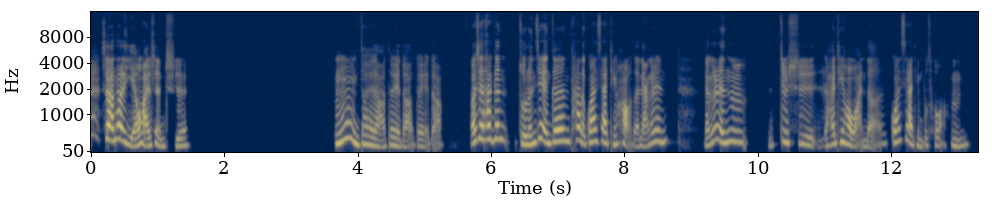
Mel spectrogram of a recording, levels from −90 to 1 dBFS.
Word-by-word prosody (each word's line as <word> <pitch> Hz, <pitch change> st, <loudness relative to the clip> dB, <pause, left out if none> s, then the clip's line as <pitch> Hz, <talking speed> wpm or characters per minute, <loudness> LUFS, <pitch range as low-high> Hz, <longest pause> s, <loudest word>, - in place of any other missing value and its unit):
虽 375 Hz, -, +7 dB
然 330 Hz, -2 st, +10 dB
他 370 Hz, -, +6 dB
的 330 Hz, -, +7 dB
颜 200 Hz, -7 st, 0 dB
我 -, -, +6 dB
还 190 Hz, -, +4 dB
是 -, -, -2 dB
很 190 Hz, -, -4 dB
吃。 190 Hz, +1 st, -8 dB, 2.2 s
嗯， 295 Hz, 0 st, +2 dB
对 230 Hz, 0 st, -3 dB
呀， 185 Hz, -5 st, -3 dB
对 200 Hz, +1 st, -5 dB
的 165 Hz, -3 st, -8 dB
对 180 Hz, -2 st, -10 dB
的。 -, -, -11 dB, 0.4 s
而 -, -, +5 dB
且 365 Hz, -, +4 dB
他 365 Hz, +1 st, +4 dB
跟 365 Hz, -2 st, -1 dB, 0.2 s
佐 235 Hz, -2 st, 0 dB
藤 225 Hz, +3 st, +1 dB
健 315 Hz, -3 st, +2 dB
跟 310 Hz, +2 st, +3 dB
他 340 Hz, 0 st, +1 dB
的 -, -, -1 dB
关 295 Hz, +2 st, +3 dB
系 310 Hz, -, -9 dB
还 270 Hz, -, +6 dB
挺 235 Hz, -2 st, -6 dB
好 -, -, +1 dB
的， 175 Hz, -, -7 dB
2 180 Hz, +2 st, -5 dB
个 270 Hz, -, -4 dB
人 300 Hz, +1 st, -3 dB, 0.5 s
2 -, -, -5 dB
个 330 Hz, -, -1 dB
人 290 Hz, -2 st, -1 dB, 0.5 s
就 295 Hz, -3 st, -2 dB
是 230 Hz, -7 st, -8 dB
还 235 Hz, +5 st, -2 dB
挺 290 Hz, +2 st, -1 dB
好 -, -, +4 dB
玩 185 Hz, -, -4 dB
的， 240 Hz, +1 st, -9 dB
关 285 Hz, +2 st, -1 dB
系 345 Hz, -, -8 dB
还 -, -, +5 dB
挺 205 Hz, -4 st, -10 dB
不 195 Hz, -, -13 dB
错， 205 Hz, 0 st, -12 dB
嗯。 195 Hz, +3 st, -10 dB
255 Hz, 230 characters per minute, -24 LUFS, 200-305 Hz, 2.2 s, 然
